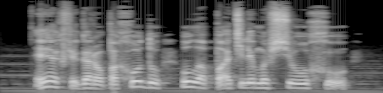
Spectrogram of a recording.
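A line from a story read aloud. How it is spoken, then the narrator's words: Sad sigh. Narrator (Russian): Гастон грустно заглянул в котелок и вздохнул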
